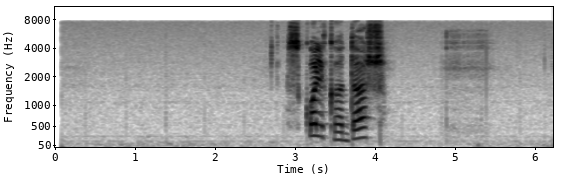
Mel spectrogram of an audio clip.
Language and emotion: Russian, neutral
